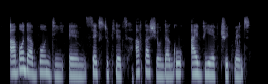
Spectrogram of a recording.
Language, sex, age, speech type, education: Nigerian Pidgin, female, 15-29, spontaneous, tertiary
